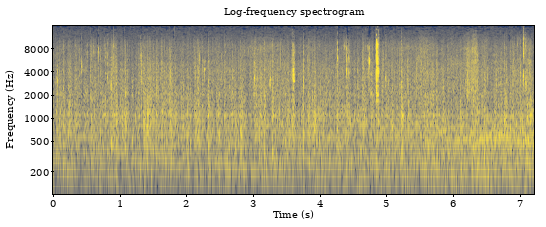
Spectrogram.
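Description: Faint chewing and picking at fried chicken: soft crackly mouth and food-handling noises with scattered small clicks, and one sharper click about two-thirds of the way through.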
